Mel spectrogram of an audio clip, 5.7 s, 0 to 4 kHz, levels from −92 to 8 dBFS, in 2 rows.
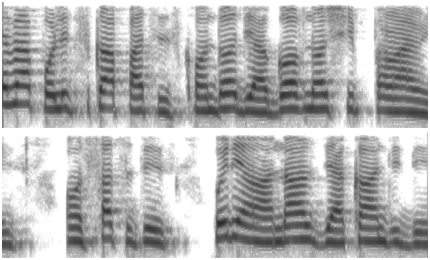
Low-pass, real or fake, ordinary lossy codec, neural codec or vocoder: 3.6 kHz; fake; none; vocoder, 44.1 kHz, 80 mel bands, Vocos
